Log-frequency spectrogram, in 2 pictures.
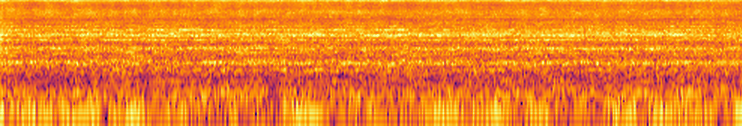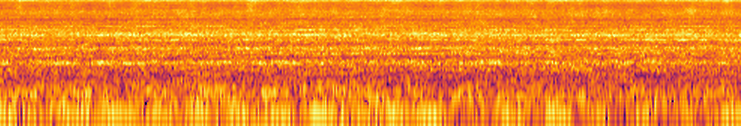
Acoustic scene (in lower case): restroom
